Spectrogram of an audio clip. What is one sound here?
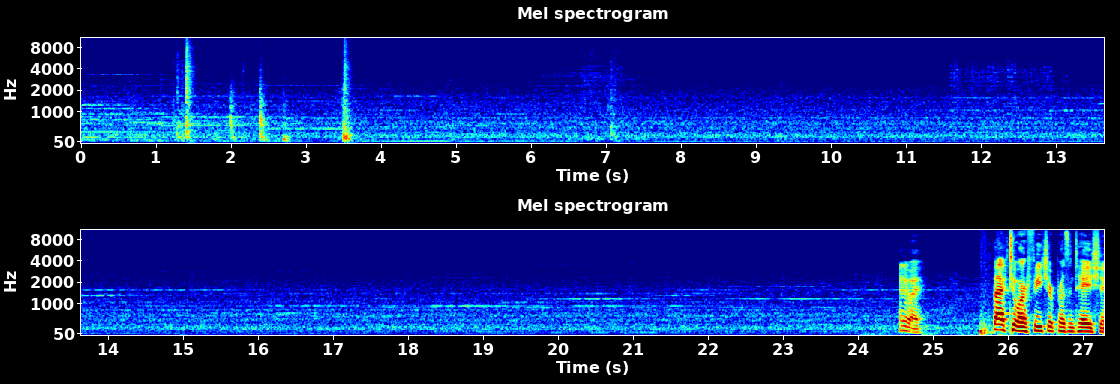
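Soft game music plays quietly.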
